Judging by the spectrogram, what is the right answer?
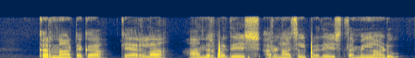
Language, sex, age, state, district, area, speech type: Telugu, male, 45-60, Andhra Pradesh, Kakinada, rural, spontaneous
